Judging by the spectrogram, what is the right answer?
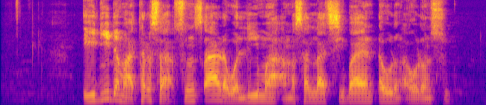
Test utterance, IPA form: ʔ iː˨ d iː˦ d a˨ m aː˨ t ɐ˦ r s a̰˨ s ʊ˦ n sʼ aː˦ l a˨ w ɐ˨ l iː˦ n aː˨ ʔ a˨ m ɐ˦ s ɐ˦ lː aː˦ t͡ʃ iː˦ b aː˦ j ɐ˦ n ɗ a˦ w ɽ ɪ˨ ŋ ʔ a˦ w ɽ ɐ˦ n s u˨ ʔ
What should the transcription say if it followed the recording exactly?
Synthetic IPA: ʔ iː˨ d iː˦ d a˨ m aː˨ t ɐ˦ r s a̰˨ s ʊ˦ n sʼ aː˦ ɽ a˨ w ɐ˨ l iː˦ m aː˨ ʔ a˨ m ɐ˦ s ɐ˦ lː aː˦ t͡ʃ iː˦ b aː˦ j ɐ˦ n ɗ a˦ w ɽ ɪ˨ ŋ ʔ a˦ w ɽ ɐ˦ n s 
